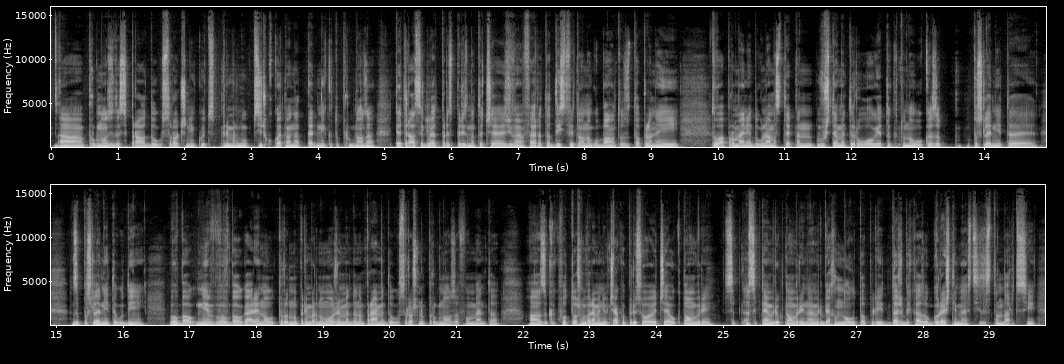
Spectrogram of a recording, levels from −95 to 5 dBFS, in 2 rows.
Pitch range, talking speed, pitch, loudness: 95-105 Hz, 175 wpm, 100 Hz, -22 LUFS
